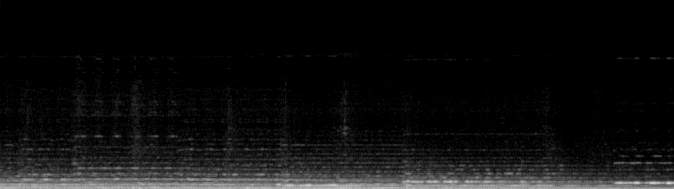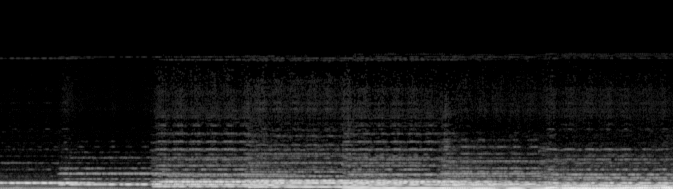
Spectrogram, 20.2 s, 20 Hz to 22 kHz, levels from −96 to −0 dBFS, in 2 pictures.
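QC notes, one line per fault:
Throughout: noise suppressor applied to music or sounds. Level rides up and down by around 20 dB, so the audio pumps, flutters or thins out. A suppressor tuned for speech is treating steady tones, ambience and decays as noise and pulling them down.
0.00–9.99 s: sound cut by the noise suppressor. Across this first half the sound sinks below the rest of the clip, by about 13 dB at its deepest. The suppressor judged this material to be noise and turned it down harder.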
